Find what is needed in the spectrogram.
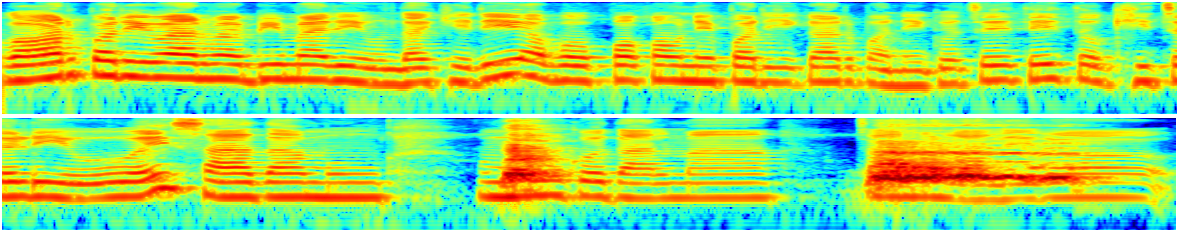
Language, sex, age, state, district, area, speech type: Nepali, female, 45-60, West Bengal, Kalimpong, rural, spontaneous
